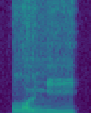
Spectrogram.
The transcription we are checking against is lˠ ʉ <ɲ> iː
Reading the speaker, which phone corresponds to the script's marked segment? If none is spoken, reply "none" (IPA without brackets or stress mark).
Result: ɲ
